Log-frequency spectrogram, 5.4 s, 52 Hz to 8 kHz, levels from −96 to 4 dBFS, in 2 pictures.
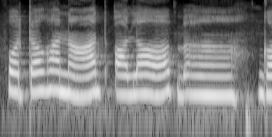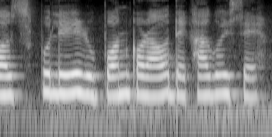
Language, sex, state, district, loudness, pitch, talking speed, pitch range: Assamese, female, Assam, Kamrup Metropolitan, -14 LUFS, 250 Hz, 100 wpm, 240-260 Hz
